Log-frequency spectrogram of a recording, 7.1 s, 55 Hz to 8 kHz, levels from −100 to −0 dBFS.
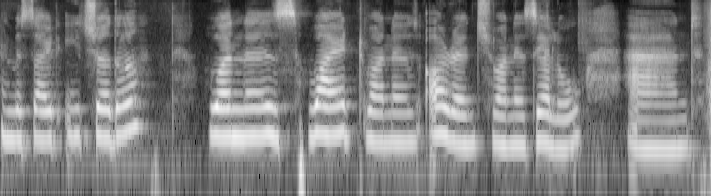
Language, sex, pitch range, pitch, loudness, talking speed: English, female, 215-255 Hz, 240 Hz, -16 LUFS, 120 wpm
